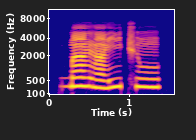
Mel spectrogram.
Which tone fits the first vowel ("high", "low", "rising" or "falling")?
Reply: high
